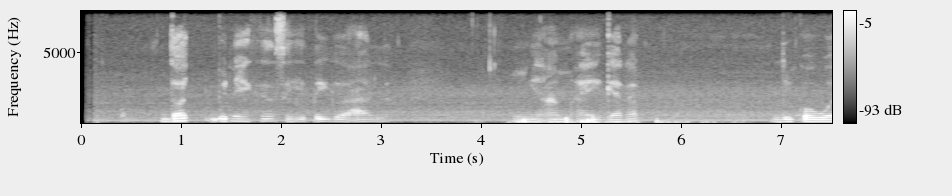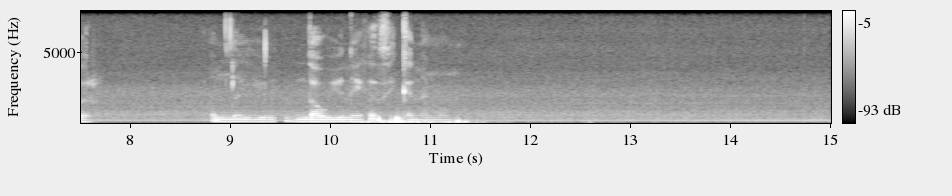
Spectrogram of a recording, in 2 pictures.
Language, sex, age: Wolof, female, 18-24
